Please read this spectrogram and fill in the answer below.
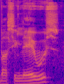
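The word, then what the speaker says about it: βασιλεύς: Remember, it's a W sound, basileus.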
